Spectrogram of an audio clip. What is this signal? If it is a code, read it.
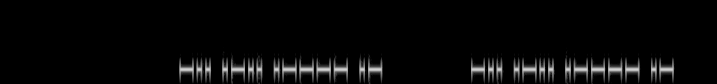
Morse code, heard as a keyed tone, about 28 wpm, 700 Hz. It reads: DL1A DL1A
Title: DXCC-100 Call Signs - 4 Characters - Repeated 3x - 28wpm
